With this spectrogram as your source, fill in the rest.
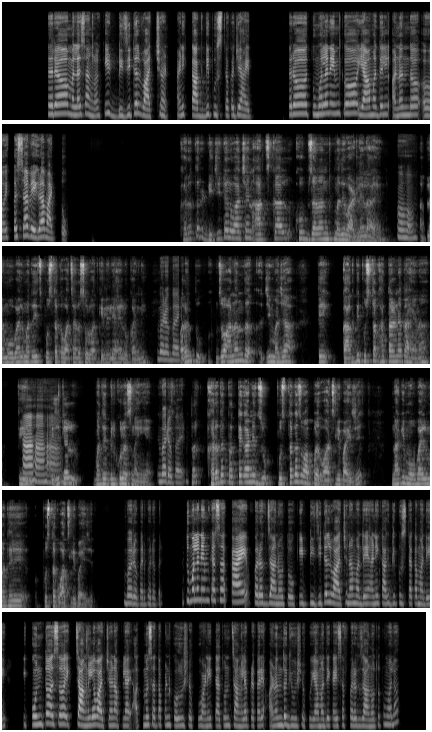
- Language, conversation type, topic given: Marathi, podcast, पुस्तकं वाचताना तुला काय आनंद येतो?
- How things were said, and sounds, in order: tapping; other background noise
